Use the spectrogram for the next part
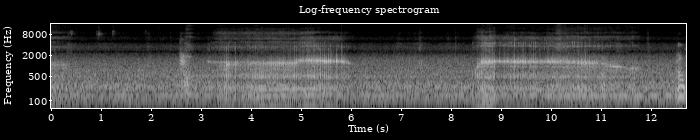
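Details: An 11-month-old baby boy imitating his dad's acted snoring: two long rasping, snore-like breaths over room noise; simulated snoring.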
